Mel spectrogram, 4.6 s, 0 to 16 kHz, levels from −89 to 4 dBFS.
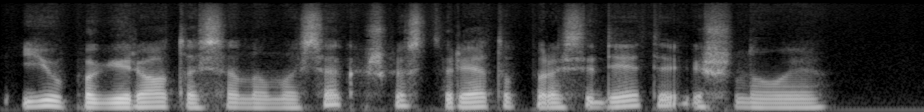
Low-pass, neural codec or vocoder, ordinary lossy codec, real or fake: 14.4 kHz; autoencoder, 48 kHz, 32 numbers a frame, DAC-VAE, trained on Japanese speech; AAC, 64 kbps; fake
